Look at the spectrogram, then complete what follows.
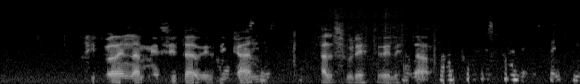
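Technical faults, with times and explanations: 0.01–0.73 s, other side's voice leaking through: a very faint second voice, around 35 dB under the main talker, sits beneath the opening. It is an added voice rather than a loss of level, likely loudspeaker echo that the canceller left in the microphone signal.
0.80–2.62 s, speech suppressed in double talk: the talker's own voice sinks by up to about 10 dB over roughly a second and a half, in dips and dulled patches. Nothing is added here. The talker is pushed down, likely because the echo canceller ducked everything while both sides spoke at once.
2.23–2.32 s, 2.59–2.74 s, 2.92–3.05 s and 4.01–4.14 s, other side's voice leaking through: short scraps of a second voice break in, about 10 to 20 dB under the talker. The loudest is at 2.59 s, just as the suppression lifts. These are brief intrusions of foreign sound rather than the talker fading, likely residual echo passing the canceller in bursts.
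4.13–4.34 s, speech suppressed in double talk: a shorter, shallower dip of about 5 dB lasting roughly 0.2 s, pressed between two leaks. The talker thins out instead of a new voice appearing, likely the canceller clamping down again during overlapping talk.
4.33–5.80 s, other side's voice leaking through: the second voice returns and stays to the end, only about 5 dB below the talker. It is nearly as loud as the main speech and clearly a separate voice, likely echo the canceller failed to remove.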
